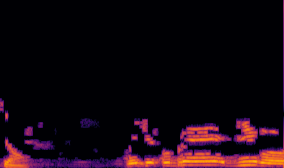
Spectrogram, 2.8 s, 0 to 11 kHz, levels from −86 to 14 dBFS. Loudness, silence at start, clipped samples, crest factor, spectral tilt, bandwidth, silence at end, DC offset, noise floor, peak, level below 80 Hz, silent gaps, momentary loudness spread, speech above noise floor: -12 LUFS; 0.05 s; under 0.1%; 12 dB; -11.5 dB/octave; 4.5 kHz; 0 s; under 0.1%; -56 dBFS; 0 dBFS; -54 dBFS; none; 14 LU; 45 dB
